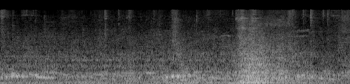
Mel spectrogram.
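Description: Pigeons cooing in a pet shop, a steady stream of soft, low bird calls with a louder swell near the end, set against busy room noise.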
